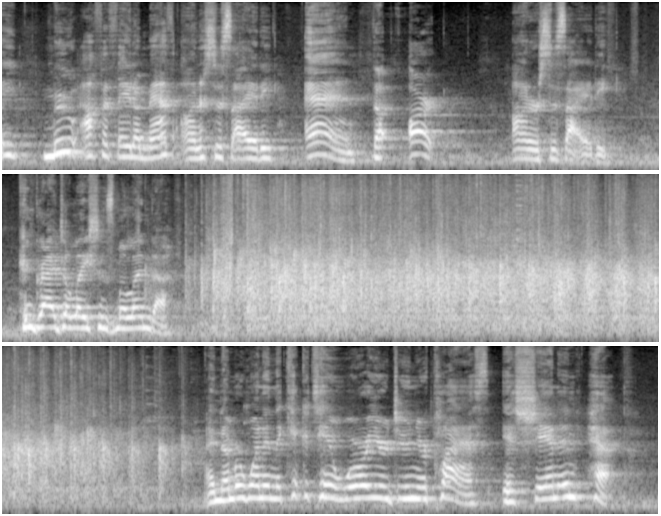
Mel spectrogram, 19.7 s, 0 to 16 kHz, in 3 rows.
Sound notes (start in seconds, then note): 8.3 applause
